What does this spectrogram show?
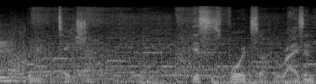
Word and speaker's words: Forza: There's no T in the name. Forza. It's pronounced Forza.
